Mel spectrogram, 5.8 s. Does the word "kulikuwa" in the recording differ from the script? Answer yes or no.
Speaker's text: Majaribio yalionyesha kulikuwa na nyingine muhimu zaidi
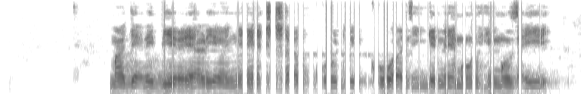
no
